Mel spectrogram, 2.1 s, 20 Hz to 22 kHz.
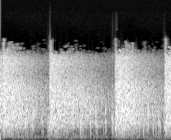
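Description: Gunshot sound effects in a 1948 radio broadcast recording: three sharp shots in quick succession, less than a second apart, each trailing off in a long echoing decay.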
